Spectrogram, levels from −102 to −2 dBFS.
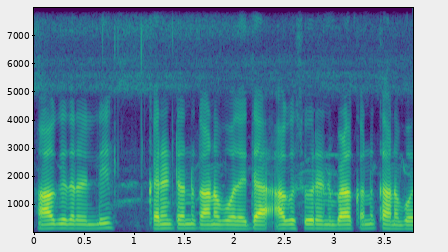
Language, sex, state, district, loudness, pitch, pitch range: Kannada, male, Karnataka, Koppal, -18 LUFS, 145 Hz, 140-150 Hz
